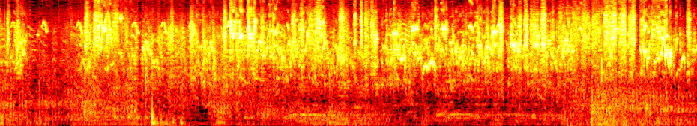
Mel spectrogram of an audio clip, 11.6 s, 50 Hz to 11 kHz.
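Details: February 25, 2024, a parrot eating food: starts quietly, then builds into a thick wash of high chirps, squawks and squeaky notes from many birds, continuing without pause.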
